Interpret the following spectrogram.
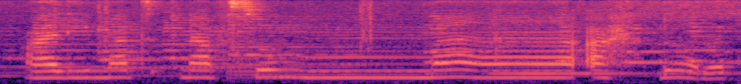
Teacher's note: Pada bacaan summa nah ini terdapat hukum tajwid idgham bi'unah karena ada tanwin dumah bertemu dengan salah satu huruf idgham bi'unah yaitu mim. Dibacanya dengan berdengung.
